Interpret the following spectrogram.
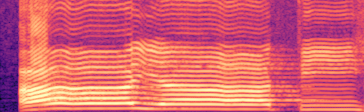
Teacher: اس میں 3 جگہ کھینچنا ہے اور ایک جگہ بغیر کھینچے پڑھنا ہے، وہ ہے تا. تا کے نیچے زیر ہے، اسے نہیں کھینچیں گے.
